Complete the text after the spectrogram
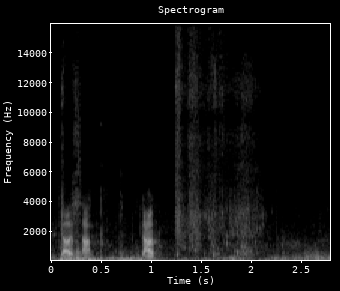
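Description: A fish splashes into the water.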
